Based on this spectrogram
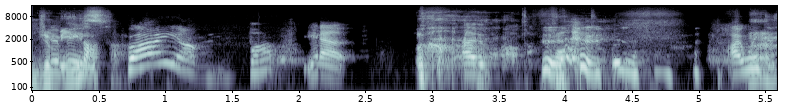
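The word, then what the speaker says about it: Ja'Mes: So JA apostrophe MES. MES. Jamez. James. This is James. Nope, it's a girl. Jamise. Her name is Jamise. Jamise. Yeah, you got it. It's Jamise.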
